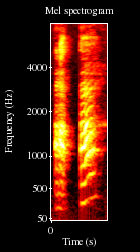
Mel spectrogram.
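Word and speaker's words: a'a (ʻaʻā): For example, the pokey kind of lava is called a'a, and okay, that is written a Okina, which looks like a backwards apostrophe.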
